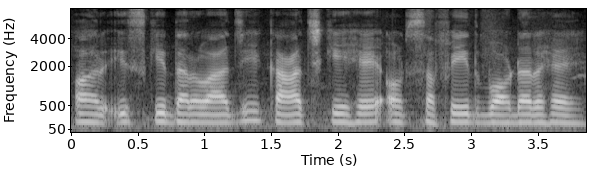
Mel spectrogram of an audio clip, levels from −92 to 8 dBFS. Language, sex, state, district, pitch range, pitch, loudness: Hindi, female, Bihar, West Champaran, 155-165 Hz, 160 Hz, -18 LUFS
